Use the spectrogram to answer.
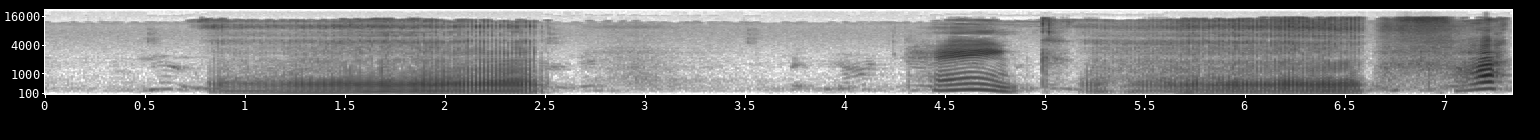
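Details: Dog snoring loudly in sleep: long, drawn-out rasping breaths with a whining, squeaky edge and a brief whine between.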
